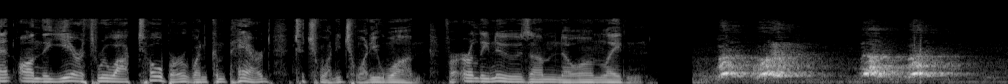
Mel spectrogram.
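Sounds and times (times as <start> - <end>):
speech: 0.0 - 6.5
dog barking: 7.1 - 9.8.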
